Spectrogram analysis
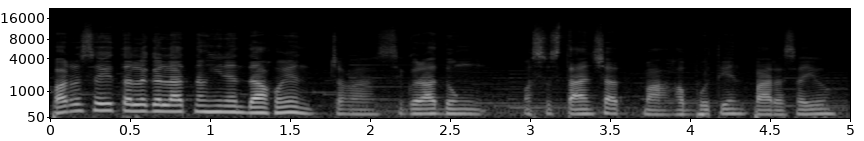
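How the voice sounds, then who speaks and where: Male actor as caring stepfather, radio drama, fast delivery, background music. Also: medium pitch, a little mellow, lightly acted. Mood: warm, caring. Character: father figure, caring stepfather of the household. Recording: music bed behind the voice.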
